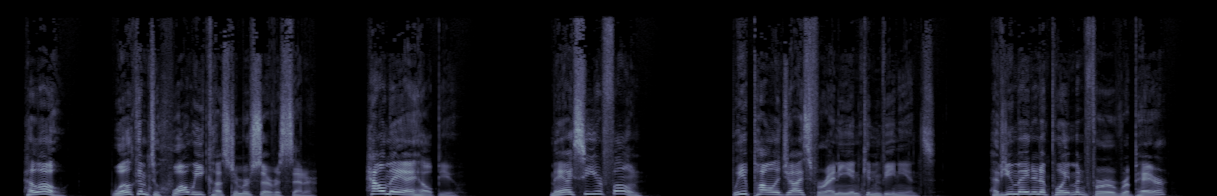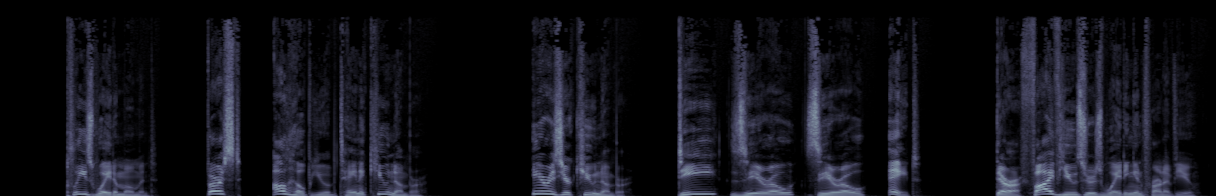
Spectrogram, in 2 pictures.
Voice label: IVR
